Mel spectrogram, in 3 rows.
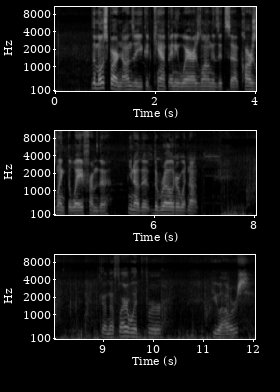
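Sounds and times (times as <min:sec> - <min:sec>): footsteps on sand: 0:07.3 - 0:11.9
wind rumbling on microphone: 0:07.4 - 0:12.0.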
